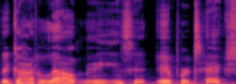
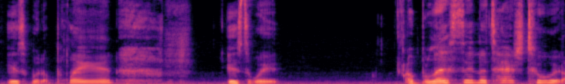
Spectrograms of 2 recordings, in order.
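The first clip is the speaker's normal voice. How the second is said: ordinary talk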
